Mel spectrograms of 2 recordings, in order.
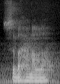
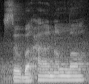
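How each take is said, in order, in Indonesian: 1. Bibir tidak pernah menutup, jadi b hilang. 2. Bibir menutup untuk bunyi b yang jelas. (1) "Coba kalau nggak ketemu" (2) "wajib bertemu dua bibir"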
